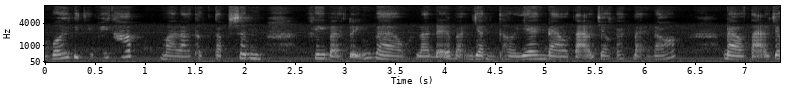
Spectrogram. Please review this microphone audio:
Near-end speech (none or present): none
